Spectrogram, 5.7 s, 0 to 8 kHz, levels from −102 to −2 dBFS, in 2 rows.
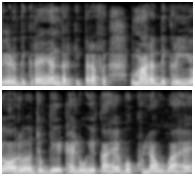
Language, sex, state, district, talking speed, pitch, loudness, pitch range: Hindi, female, Bihar, Saran, 230 wpm, 220 Hz, -18 LUFS, 215-235 Hz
